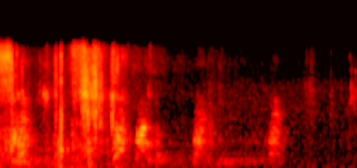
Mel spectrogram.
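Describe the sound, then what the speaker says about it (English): A dog barks a few times at a distance, faint and intermittent, with quiet gaps between the yelps. "Can you hear the dog barking?"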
